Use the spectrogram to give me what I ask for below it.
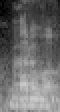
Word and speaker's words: Balowa: Et c'est un documentaire qui est produit par William, alors j'ai peur de mal prononcer le nom, Balowa, voilà, c'est la prononciation polonaise, et qui retrace en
